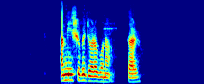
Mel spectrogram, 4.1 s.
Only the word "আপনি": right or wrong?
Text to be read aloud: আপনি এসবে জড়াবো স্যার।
wrong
